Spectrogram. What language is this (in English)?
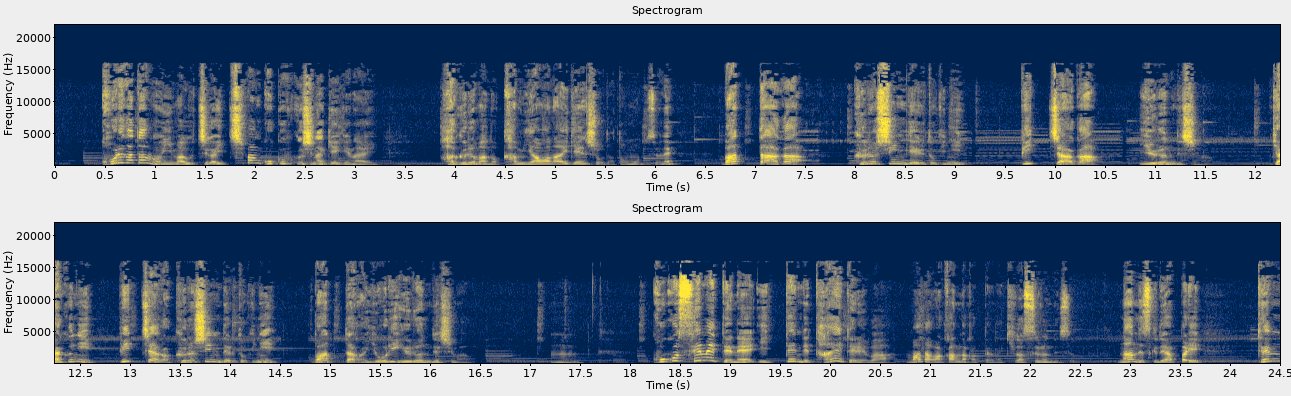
Japanese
